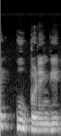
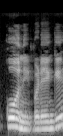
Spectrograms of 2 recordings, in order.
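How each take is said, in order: First: कू with a pure short u, softly; कू said the right way; correct vowel demo. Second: को with a mid o sound, marked as wrong; wrong vowel demo. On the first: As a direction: say कू, not को, as the correct form. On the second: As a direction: say को with an open o to show the mistake. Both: Shown as a demonstration.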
